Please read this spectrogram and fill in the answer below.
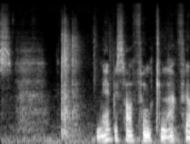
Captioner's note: dice clattering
